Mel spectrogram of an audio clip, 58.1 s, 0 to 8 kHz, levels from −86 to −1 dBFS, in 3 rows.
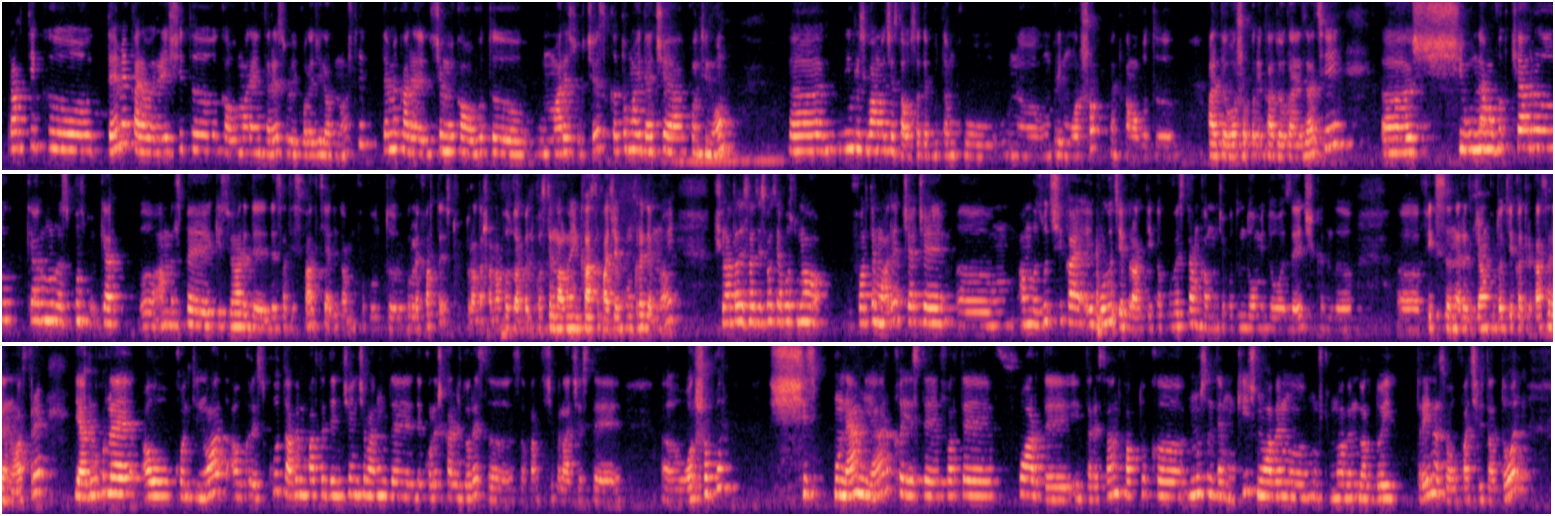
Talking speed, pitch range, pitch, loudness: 175 wpm, 180-250 Hz, 220 Hz, -23 LUFS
